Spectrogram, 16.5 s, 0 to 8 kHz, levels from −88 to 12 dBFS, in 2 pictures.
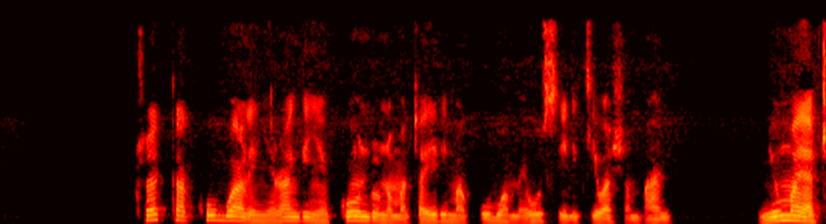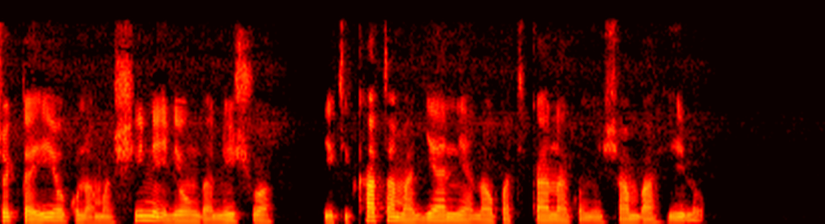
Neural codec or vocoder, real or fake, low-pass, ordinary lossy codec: none; real; 7.2 kHz; MP3, 48 kbps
